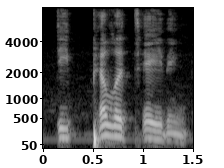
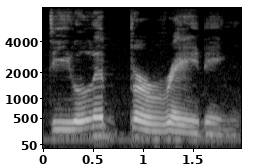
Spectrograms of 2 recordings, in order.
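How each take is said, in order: First: "debilitating" said carefully, each syllable de-bil-i-ta-ting; careful pronunciation. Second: "deliberating" said slowly in place of debilitating, drawn out; mispronounced word. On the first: Vlogger finally getting the word out, careful and clear. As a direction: finally land "debilitating" deliberately. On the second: Vlogger fumbling a hard word, slow mispronunciation. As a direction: stumble slowly through "deliberating", the wrong word. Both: Real, not acted. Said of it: "I can't say the word".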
